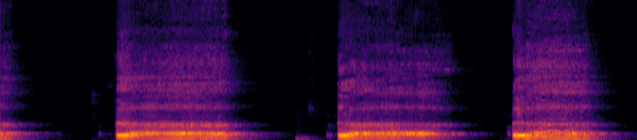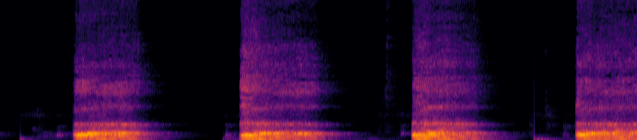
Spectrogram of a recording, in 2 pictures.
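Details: Person in an apartment: seven long, loud, voiced belches in a row, each about a second long, separated by short pauses; burping.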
